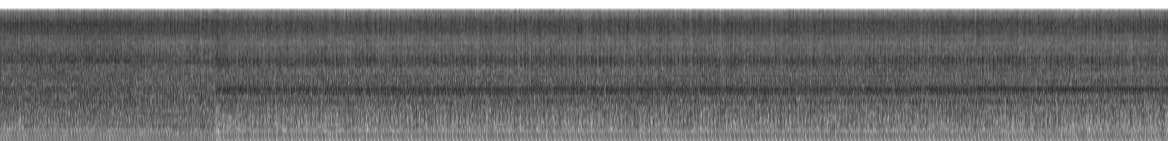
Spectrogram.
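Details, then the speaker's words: Air-cooled diesel engine just reassembled, throttled down to idle after earlier fuel starvation, briefly stumbles then settles into even, steady clatter at constant speed; owner says it sounds pretty good, normal idle. "all right let's see uh she'll idle down a little bit for us here sounds pretty good right there"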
